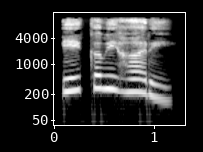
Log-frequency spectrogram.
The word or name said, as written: ಏಕವಿಹಾರಿ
